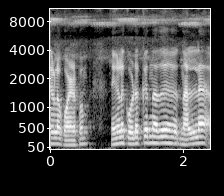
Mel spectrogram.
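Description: A man speaking to the camera, with a short pause about half a second in. A steady, faint high-pitched tone runs under his voice throughout.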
